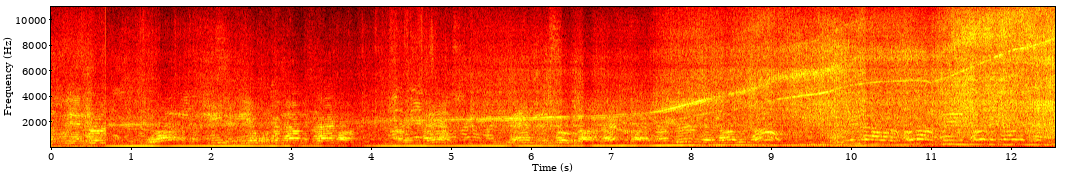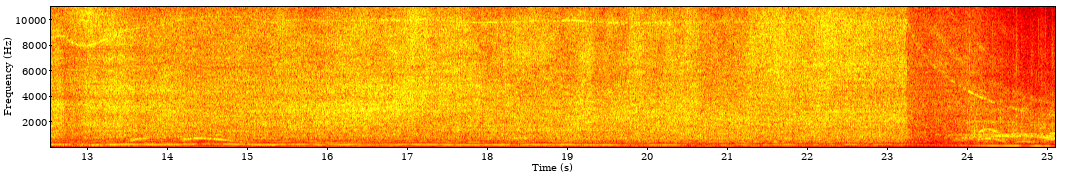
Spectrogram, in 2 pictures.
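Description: Pro Stock pulling tractor's turbocharged diesel engine in a modified John Deere, revving up and pulling hard under load. The turbocharger's whine climbs steeply in pitch as it spools, then the engine holds a high, steady run before cutting off sharply near the end. An announcer talks over the PA through the first several seconds.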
